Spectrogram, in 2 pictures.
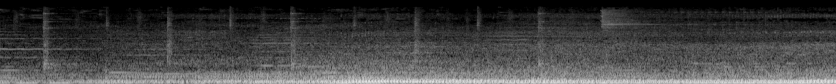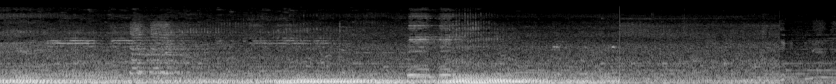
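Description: A car engine running close by, a low steady rumble that grows louder about three seconds in and drops back near the end, with background music over it.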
